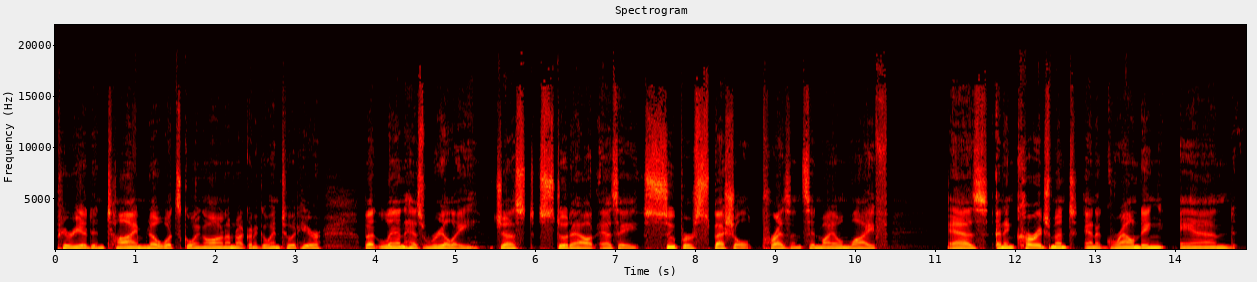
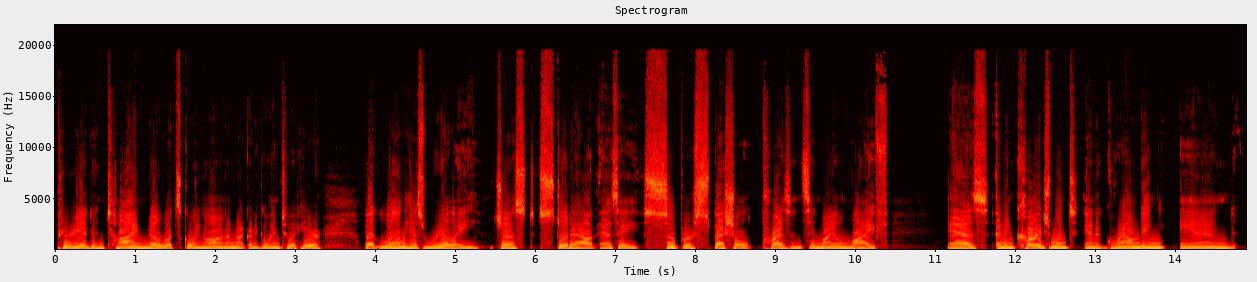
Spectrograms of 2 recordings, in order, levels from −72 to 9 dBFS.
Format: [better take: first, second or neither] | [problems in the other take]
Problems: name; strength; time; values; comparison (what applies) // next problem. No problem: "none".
first | distortion; heavy; 6 dB below the speech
